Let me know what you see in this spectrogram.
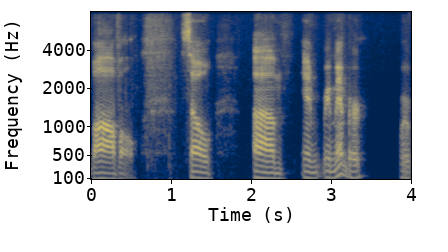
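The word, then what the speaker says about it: Bavel: But when the same letter is doesn't have the dot, it takes a softer V pronunciation. Bavvel. So um and remember we're reading this way. So that's the word Bavvel, uh Babylon.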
